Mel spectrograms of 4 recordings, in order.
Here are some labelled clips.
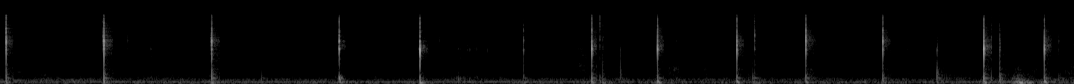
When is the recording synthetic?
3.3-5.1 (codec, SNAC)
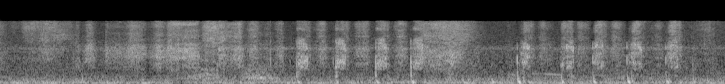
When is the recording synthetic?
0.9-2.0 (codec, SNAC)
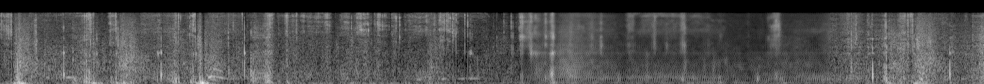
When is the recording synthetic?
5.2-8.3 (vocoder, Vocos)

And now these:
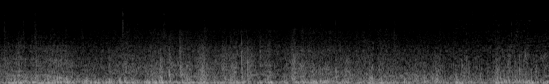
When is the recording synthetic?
0.0-4.5 (autoencoder, DAC-VAE)

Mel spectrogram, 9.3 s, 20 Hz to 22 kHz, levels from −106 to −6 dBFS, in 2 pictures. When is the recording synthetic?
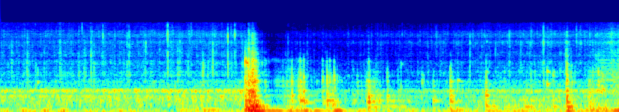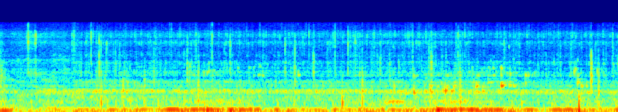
4.5-5.2 (codec, SNAC)

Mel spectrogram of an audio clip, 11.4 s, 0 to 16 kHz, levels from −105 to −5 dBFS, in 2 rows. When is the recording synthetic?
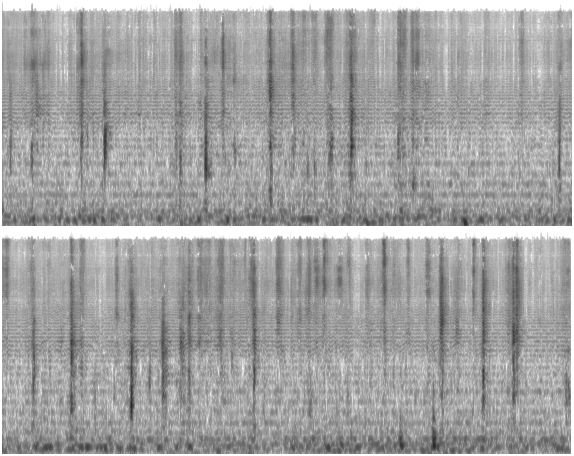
0.0-11.4 (vocoder, BigVGAN v2)

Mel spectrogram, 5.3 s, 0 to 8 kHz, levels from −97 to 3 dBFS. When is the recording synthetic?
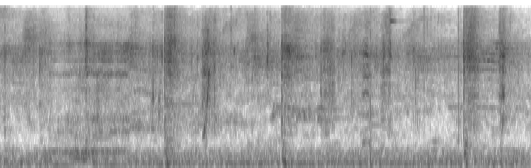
0.5-1.3 (codec, SNAC)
